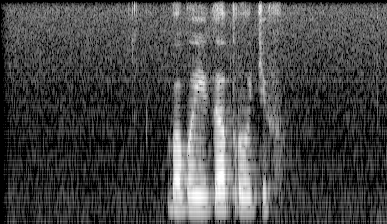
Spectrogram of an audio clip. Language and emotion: Russian, neutral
